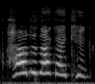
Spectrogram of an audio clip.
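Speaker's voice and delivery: loud, high cry of disbelief; outraged shout. Real, not acted. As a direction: shout it in protest at losing. Outraged at losing the fight.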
